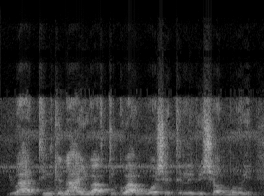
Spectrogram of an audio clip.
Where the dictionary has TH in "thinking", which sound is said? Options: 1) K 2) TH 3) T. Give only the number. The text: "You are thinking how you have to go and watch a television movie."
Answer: 3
